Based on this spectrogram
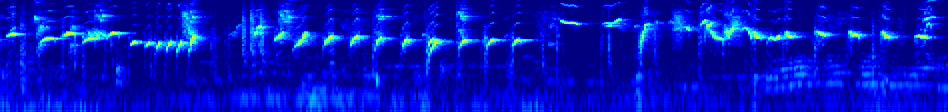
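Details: Green leafbird, captive bird encountering a young wild one: long run of rapid repeated slurred chirps, then sharper high squeaky notes and rising whistles, lively and continuous.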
